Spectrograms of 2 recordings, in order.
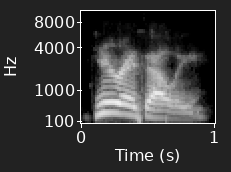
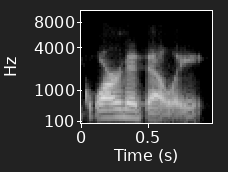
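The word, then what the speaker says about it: Ghirardelli: the theie chocolate yeah Megan told me giradelli giradelli because I was calling it guad Deli and she was like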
